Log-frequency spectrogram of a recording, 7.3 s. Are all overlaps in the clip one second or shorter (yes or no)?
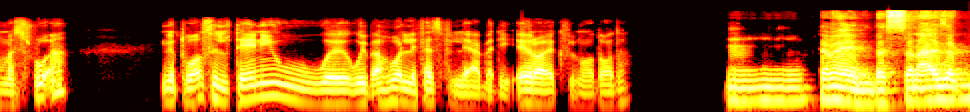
yes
